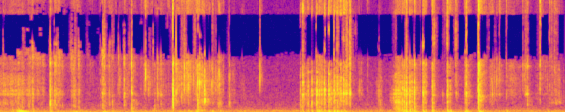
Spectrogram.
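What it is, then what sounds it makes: Bar of soap being scraped. A metal blade scrapes a solid, pale green rectangular bar of soap held in the hand, shaving it into flakes. Bright, crisp scraping and crackling come in quick bursts, with short quieter pauses between the strokes.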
